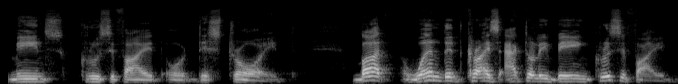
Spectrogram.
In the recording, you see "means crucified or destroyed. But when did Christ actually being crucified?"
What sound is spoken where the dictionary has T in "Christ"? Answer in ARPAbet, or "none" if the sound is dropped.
none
